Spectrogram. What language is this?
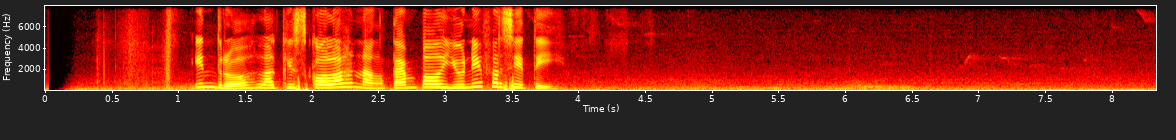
Javanese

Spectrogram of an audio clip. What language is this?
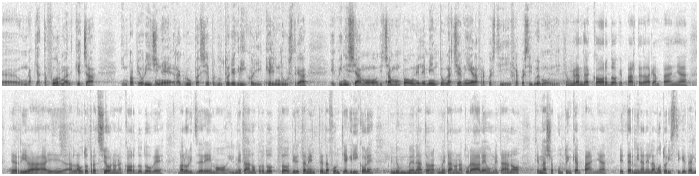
Italian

